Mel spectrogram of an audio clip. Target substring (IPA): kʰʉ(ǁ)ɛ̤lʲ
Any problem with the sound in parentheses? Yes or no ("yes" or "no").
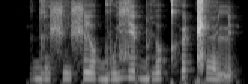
no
